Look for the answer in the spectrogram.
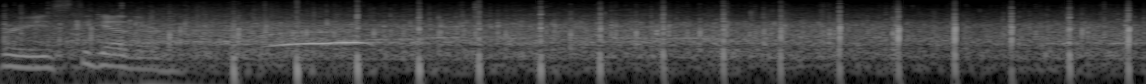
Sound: audience applauds and cheers

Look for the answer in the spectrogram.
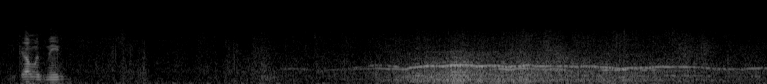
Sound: rain pattering; wind howling

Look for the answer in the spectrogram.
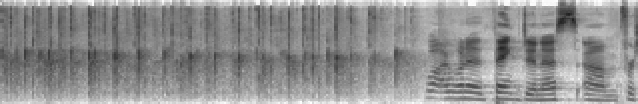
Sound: applause

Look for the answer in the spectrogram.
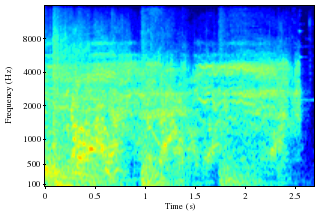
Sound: grunting; screeching; thudding

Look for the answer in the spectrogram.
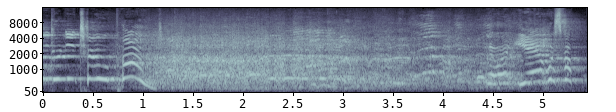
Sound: audience laughing

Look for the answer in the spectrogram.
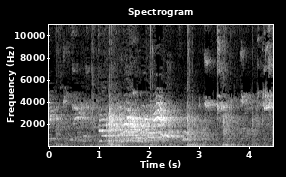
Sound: audience cheering

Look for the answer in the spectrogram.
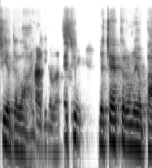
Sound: speaking in foreign language

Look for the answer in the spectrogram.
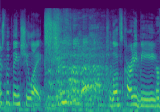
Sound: crowd laughing

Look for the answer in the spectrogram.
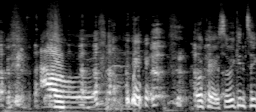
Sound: non-Committal Grumbling

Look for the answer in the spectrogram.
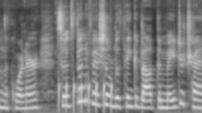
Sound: icons popping

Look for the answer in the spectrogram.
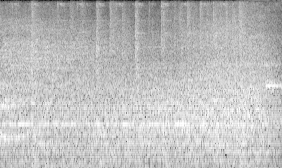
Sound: tires screeching

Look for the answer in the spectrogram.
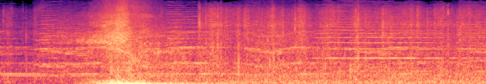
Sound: impact

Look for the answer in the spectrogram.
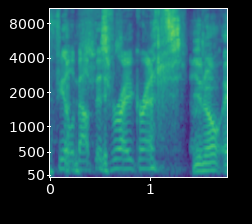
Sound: laughter

